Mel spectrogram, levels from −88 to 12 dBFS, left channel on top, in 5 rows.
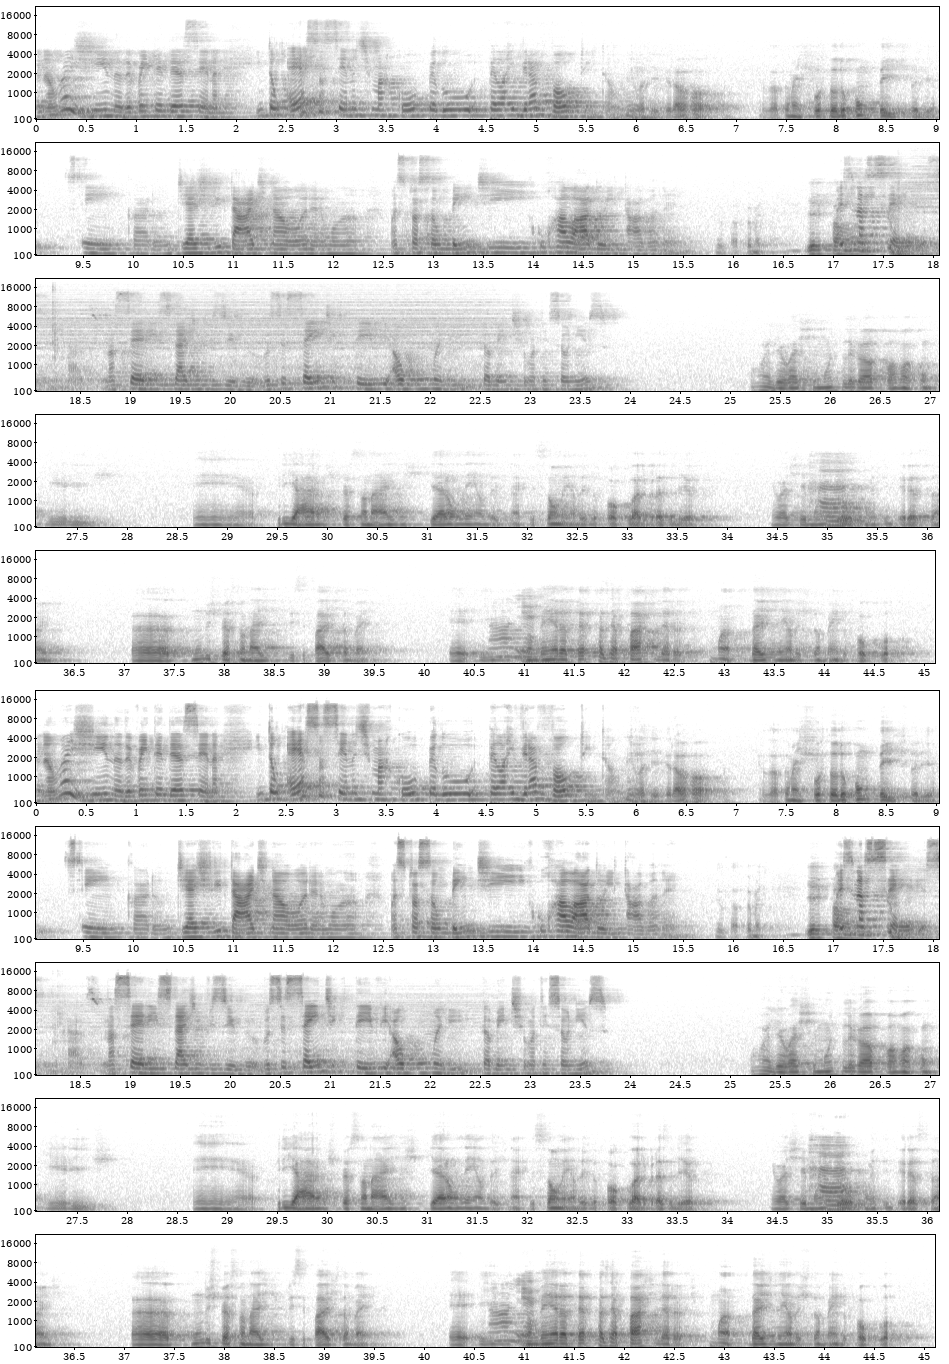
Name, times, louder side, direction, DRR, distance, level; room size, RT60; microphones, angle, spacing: voice 1, 0.0-6.1 9.5-15.5 16.5-16.6 17.0-23.8 34.8-35.3 40.6-41.2, right 3 dB, 60° right, 11 dB, 3.7 m, -35 dB
voice 2, 5.9-6.7 7.2-9.0 12.9-13.0 14.0-14.1 15.8-16.3 16.7-17.4 25.2-27.8 28.7-33.7 34.4-36.3 37.1-39.5 40.2-42.6 42.9-44.6, right 3 dB, 75° right, 6 dB, 1.7 m, -35 dB
Fire, 17.5-23.1, left 2 dB, 70° left, 7.7 m, -51 dB
27.5 x 23.5 x 7.3 m, 0.77 s
head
